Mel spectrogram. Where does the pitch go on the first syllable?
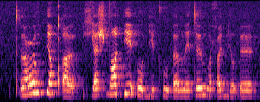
rising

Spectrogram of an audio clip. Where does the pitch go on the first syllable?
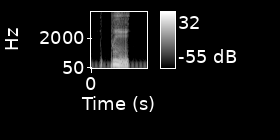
falling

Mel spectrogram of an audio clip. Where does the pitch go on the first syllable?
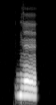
low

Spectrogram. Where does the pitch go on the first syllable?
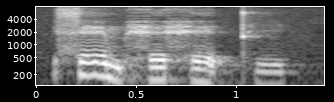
falling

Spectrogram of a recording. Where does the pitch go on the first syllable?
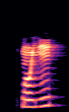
low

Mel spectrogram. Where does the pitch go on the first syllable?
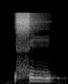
low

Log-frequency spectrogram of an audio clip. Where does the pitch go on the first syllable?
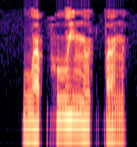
rising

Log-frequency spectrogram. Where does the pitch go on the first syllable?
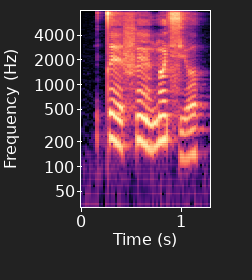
falling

